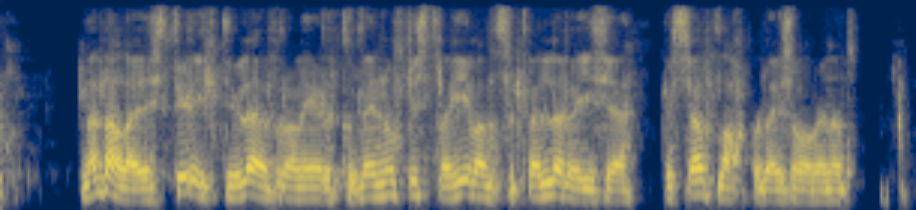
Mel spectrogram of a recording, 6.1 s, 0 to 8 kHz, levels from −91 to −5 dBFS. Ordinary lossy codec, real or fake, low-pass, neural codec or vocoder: MP3, 64 kbps; fake; 7.2 kHz; codec, 16 kHz, 4.8 kbps, FACodec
